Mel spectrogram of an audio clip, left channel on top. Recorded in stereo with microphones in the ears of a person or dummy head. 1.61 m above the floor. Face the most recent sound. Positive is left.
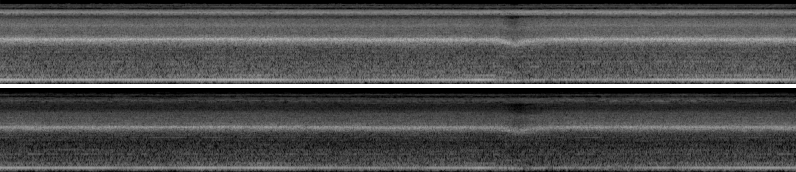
turn(degrees=55)  # may be behind; listen again after turning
